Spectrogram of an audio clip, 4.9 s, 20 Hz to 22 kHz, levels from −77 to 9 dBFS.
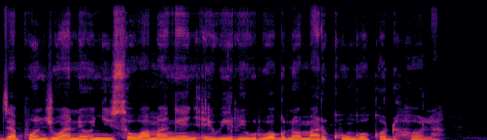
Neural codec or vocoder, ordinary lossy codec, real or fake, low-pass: vocoder, 44.1 kHz, 128 mel bands, Pupu-Vocoder; none; fake; none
